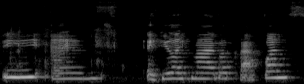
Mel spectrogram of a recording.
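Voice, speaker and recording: A woman reading a children's story aloud in an animated, deliberate teacher's way, addressing her young listeners directly. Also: high voice, vocal fry, heavy background noise.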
